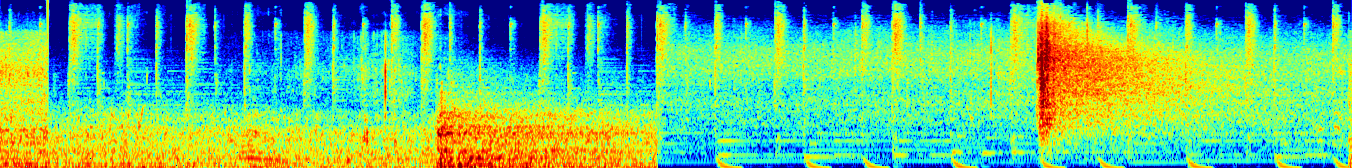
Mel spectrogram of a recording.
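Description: Pool water sloshing and splashing around a swimmer in the water, with a louder splash about three seconds in. About halfway through it gives way to music: steady held notes over deep bass hits that drop in pitch, about two a second, with one sharp hit near eight seconds.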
